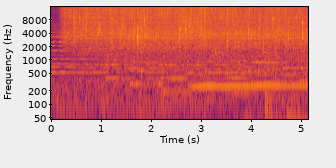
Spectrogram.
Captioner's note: oil frying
